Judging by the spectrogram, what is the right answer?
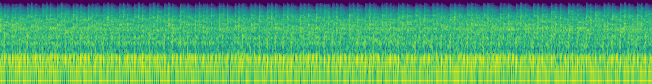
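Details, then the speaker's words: Old V-twin motorcycle engine first start after sitting unrun for a few years, carburetor just tightened: fires right up, even loping idle with steady beat, no knocks or misses, a little oil smoke; sounds good, normal idle. "Well, fired right up, a little bit of smoke from the oil in there and stuff like that, but other than that, it sounds good."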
